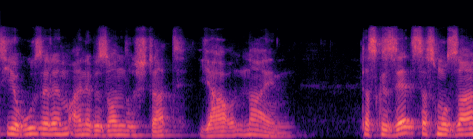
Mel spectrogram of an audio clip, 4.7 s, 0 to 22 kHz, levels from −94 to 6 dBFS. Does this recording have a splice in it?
yes; 1 cut; at 3.6 s

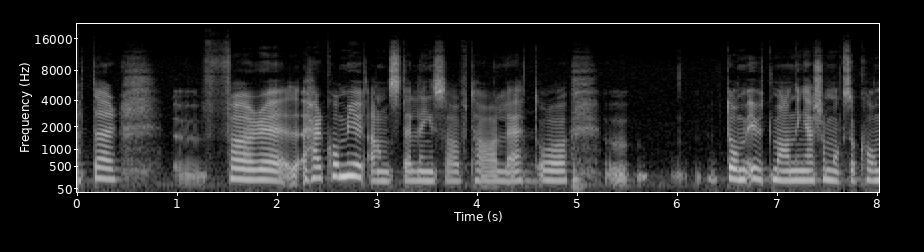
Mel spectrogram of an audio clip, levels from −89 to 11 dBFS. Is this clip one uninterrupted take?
no; 1 cut; at 2.8 s

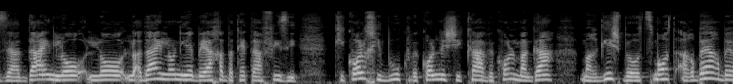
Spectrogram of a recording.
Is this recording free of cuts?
yes; 0 cuts

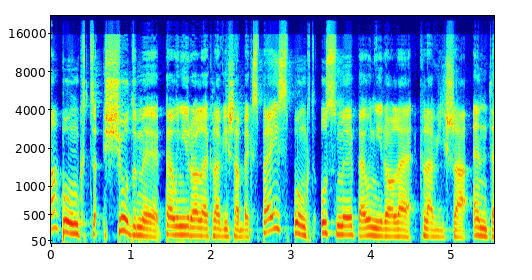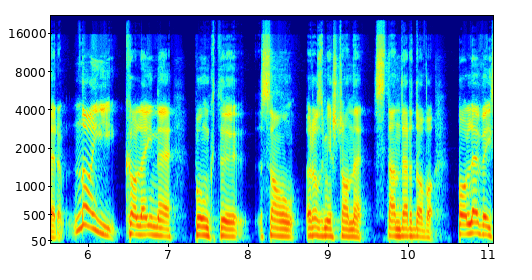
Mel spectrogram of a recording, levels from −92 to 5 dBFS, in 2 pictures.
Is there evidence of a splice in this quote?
no; 0 cuts

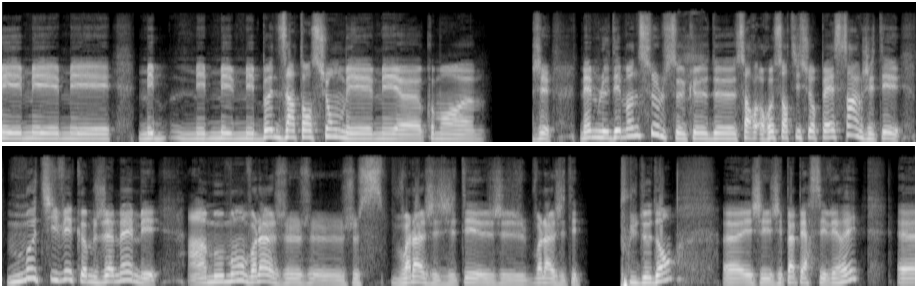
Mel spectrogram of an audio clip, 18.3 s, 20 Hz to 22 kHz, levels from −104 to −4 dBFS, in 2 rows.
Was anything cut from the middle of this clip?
yes; 1 cut; at 5.3 s

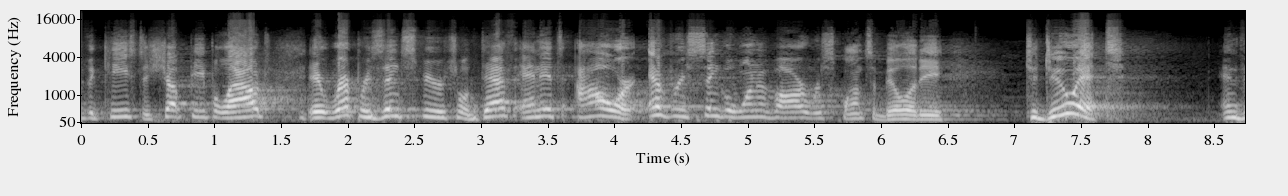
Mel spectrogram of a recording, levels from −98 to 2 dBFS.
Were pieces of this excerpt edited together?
no; 0 cuts

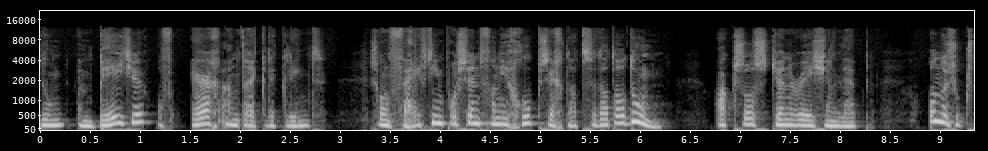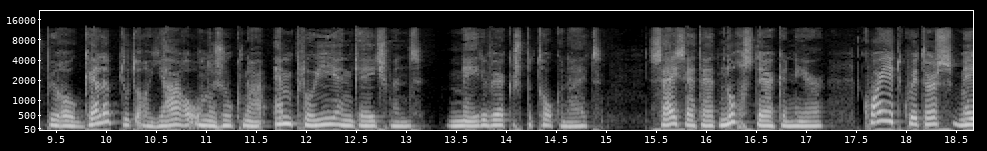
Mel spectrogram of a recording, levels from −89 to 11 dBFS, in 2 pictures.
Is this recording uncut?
yes; 0 cuts

